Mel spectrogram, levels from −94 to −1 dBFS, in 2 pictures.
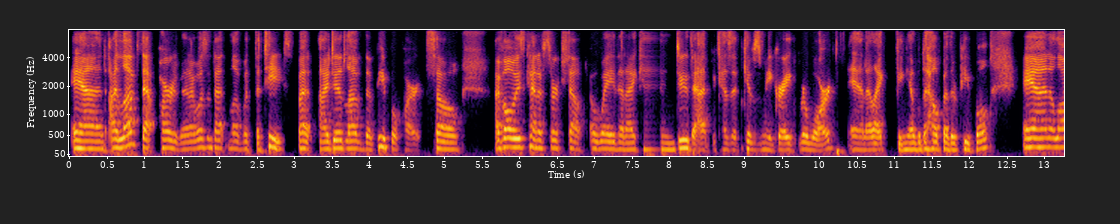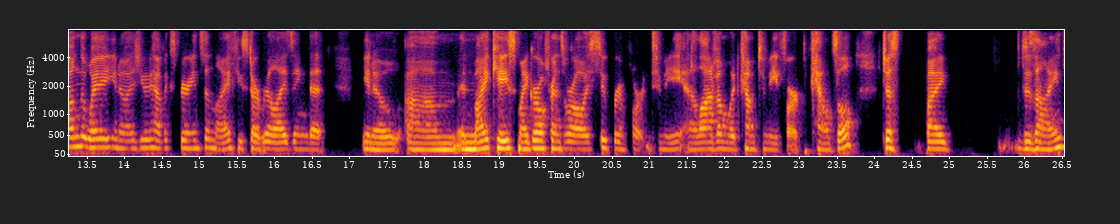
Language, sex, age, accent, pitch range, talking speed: English, female, 40-59, American, 165-200 Hz, 215 wpm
